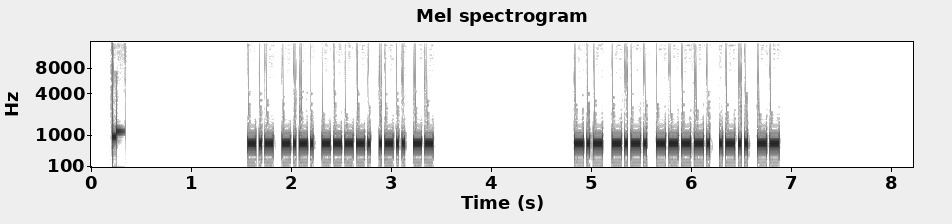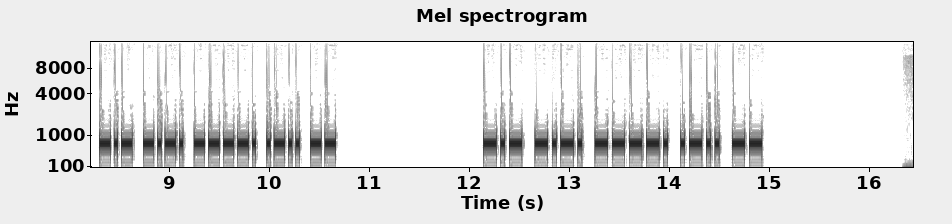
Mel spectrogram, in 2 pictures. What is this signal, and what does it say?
Morse code, heard as a keyed tone, about 36 wpm, 700 Hz. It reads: KC9LM KC9LM KC9LM KC9LM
